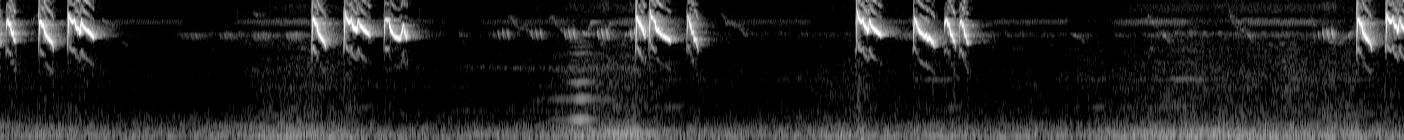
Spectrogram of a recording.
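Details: White-eye song in the ngecir sambung ngalas style, played to spur untrained birds into singing: short bursts of three sharp, high, downward-slurred chirps, repeated every two seconds or so, over a soft low hum.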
